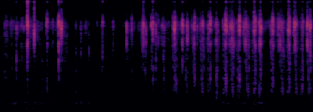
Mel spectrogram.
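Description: A sealed, full ALBO candy bar in orange plastic film is held in both gloved hands, which flex, rub and turn the wrapper over. It gives a dense run of quick, bright crinkles and crackles with almost no low end. The bursts come in uneven clusters and rise in loudness toward the end.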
